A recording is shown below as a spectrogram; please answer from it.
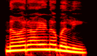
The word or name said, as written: ನಾರಾಯಣಬಲಿ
